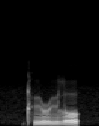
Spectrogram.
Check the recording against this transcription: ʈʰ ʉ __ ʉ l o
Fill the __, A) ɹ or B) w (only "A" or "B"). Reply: A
